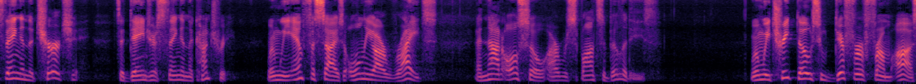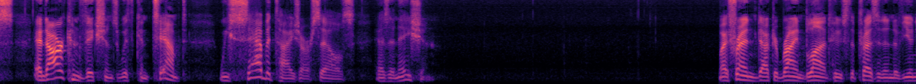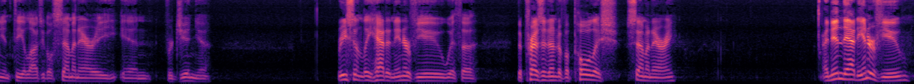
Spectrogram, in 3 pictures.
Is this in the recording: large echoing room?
yes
